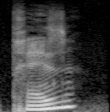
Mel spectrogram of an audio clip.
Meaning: thirteen
- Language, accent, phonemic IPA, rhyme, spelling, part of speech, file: French, France, /tʁɛz/, -ɛz, treize, numeral, Fr-treize.ogg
